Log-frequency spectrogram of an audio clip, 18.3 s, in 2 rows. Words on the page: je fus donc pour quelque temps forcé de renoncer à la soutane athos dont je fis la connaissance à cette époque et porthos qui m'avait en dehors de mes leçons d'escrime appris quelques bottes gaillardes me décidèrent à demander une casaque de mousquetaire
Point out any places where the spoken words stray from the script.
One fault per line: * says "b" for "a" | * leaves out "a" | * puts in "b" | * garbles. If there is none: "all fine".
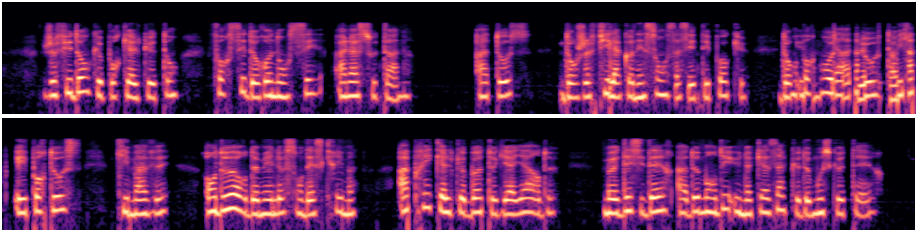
* garbles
